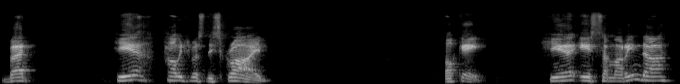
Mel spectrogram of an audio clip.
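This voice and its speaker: Over a video call, a man from Borneo presents slides as a forum speaker in an online talk, his voice very bright, forceful, animated and a touch higher than most men's. He speaks haltingly, often restarting and doubling back, filling gaps with hesitations and fillers.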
